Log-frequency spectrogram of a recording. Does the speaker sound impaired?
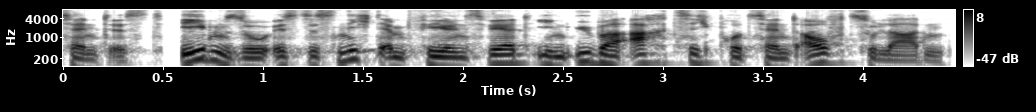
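No.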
